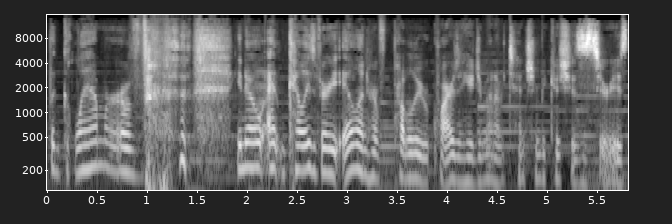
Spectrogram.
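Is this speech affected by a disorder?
No.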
